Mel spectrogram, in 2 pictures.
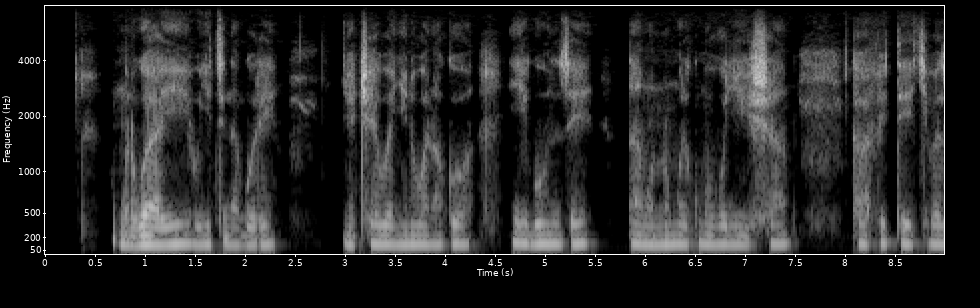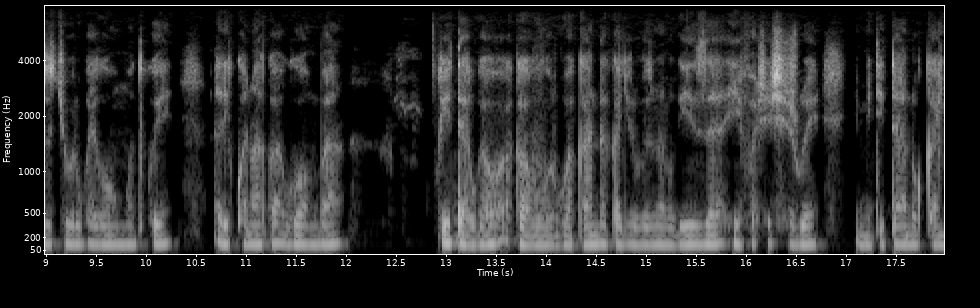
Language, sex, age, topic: Kinyarwanda, male, 18-24, health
